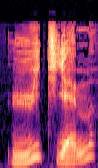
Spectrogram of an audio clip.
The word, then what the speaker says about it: huitième: Le septième, so remember we don't pronounce this P here. Le septième, la septième. Okay? Le huitième, remember H doesn't exist.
